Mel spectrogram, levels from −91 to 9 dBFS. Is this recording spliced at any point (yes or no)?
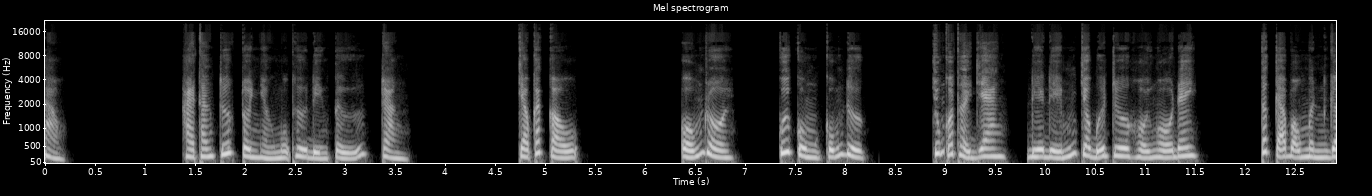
yes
